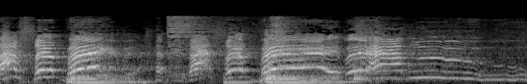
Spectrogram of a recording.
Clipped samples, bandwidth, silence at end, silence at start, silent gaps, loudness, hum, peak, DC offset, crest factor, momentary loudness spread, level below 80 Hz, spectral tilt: under 0.1%; 10.5 kHz; 0 s; 0 s; none; -17 LUFS; none; 0 dBFS; under 0.1%; 18 dB; 16 LU; -36 dBFS; -3.5 dB/octave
